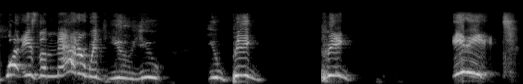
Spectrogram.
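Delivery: high, halting, climbing outburst; exasperated fury. Acted. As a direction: grope for the insult, then let it fly. Violent quarrel, mother insults son.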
